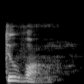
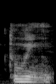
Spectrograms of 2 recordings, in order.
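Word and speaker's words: Thauvin: Florian Toubon Florian Toubon yo sé francés, discúlpeme, Florian Toubon no se dice la U se dice como O, Toubon Toubon.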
